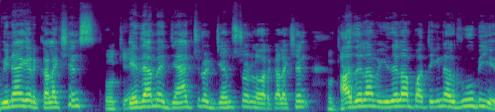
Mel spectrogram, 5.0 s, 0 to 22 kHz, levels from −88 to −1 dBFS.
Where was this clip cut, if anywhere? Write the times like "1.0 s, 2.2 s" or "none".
none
